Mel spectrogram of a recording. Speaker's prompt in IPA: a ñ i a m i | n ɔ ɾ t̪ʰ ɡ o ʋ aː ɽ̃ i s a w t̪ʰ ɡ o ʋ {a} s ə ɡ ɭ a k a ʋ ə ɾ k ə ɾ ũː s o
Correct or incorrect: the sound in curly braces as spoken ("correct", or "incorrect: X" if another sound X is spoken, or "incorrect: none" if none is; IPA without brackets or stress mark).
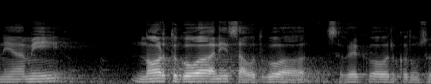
correct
